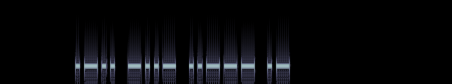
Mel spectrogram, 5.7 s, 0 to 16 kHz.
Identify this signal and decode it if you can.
Morse code, heard as a keyed tone, about 22 wpm, 700 Hz. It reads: LX2A
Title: DXCC-100 Call Signs - 4 Characters - Repeated 2x - 22wpm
